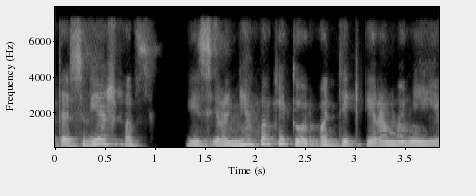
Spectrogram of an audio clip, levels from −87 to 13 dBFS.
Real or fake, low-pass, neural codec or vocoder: fake; 7.2 kHz; codec, 16 kHz, 2 kbps, FreqCodec, smaller model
